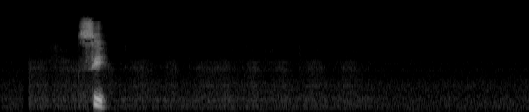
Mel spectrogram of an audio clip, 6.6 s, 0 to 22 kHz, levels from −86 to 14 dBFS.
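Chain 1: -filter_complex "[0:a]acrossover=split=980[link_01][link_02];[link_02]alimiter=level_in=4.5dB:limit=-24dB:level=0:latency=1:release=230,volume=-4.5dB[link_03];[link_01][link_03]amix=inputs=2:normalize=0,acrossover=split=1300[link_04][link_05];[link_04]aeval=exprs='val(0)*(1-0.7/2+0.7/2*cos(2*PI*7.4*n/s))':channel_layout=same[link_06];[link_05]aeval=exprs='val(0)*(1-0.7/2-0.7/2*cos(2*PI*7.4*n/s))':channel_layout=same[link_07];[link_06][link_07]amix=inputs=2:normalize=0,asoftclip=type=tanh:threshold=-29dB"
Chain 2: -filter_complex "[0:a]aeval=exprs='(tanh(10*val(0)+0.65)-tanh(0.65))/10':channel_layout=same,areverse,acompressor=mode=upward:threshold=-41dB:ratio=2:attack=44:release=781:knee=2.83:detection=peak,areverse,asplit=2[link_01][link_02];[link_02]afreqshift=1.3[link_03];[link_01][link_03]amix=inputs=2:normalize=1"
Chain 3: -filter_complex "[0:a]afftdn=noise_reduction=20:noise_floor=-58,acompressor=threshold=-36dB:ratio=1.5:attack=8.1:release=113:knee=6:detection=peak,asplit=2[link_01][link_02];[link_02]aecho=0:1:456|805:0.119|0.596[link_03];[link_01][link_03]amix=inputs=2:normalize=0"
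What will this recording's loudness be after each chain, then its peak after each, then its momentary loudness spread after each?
−39.0, −38.5, −36.0 LKFS; −29.0, −23.5, −20.0 dBFS; 6, 6, 16 LU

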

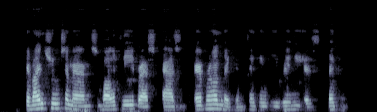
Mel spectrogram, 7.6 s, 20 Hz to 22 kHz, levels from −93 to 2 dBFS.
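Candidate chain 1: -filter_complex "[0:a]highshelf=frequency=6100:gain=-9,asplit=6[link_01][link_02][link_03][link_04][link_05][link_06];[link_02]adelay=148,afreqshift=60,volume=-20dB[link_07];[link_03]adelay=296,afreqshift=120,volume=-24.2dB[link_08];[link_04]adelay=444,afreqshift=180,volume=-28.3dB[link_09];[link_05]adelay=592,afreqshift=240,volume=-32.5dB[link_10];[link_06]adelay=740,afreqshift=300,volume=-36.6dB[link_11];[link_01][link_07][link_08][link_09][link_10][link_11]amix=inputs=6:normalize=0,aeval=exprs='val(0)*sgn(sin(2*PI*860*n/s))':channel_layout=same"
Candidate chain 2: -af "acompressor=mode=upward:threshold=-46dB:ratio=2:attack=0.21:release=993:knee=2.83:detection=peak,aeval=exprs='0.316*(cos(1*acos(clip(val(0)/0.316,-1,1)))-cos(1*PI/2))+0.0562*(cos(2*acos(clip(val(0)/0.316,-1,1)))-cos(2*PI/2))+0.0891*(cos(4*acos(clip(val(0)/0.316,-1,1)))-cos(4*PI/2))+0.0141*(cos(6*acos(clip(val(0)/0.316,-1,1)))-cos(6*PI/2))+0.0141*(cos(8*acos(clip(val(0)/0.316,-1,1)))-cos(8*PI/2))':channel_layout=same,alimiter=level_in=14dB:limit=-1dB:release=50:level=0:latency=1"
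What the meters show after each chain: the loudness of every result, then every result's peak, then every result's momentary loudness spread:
−26.0, −16.0 LKFS; −10.5, −1.0 dBFS; 14, 10 LU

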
